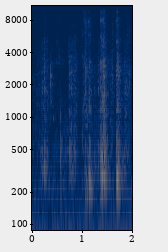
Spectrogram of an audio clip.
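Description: chewing crunchy potato chips

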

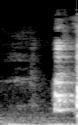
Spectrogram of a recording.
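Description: sneeze

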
